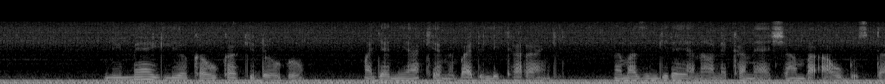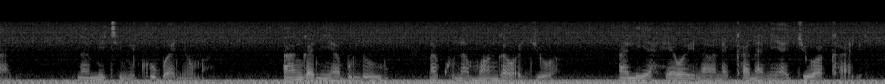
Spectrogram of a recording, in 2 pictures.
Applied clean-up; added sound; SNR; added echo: none; Car; -4 dB; none.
